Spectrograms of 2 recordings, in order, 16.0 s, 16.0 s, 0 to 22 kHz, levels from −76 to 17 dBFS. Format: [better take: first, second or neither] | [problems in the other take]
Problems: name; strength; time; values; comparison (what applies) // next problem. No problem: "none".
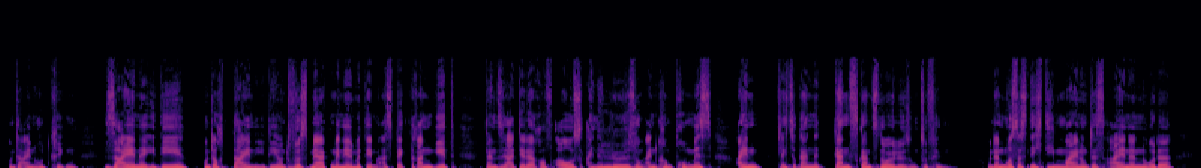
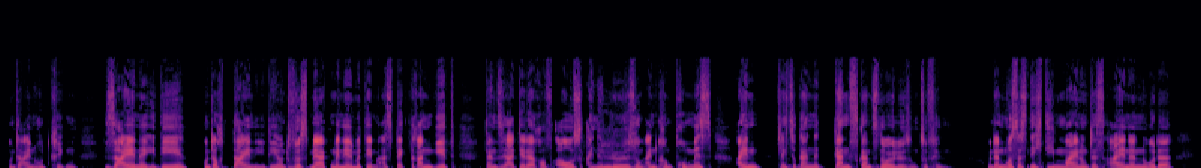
first | thin; somewhat; fading below 1 kHz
